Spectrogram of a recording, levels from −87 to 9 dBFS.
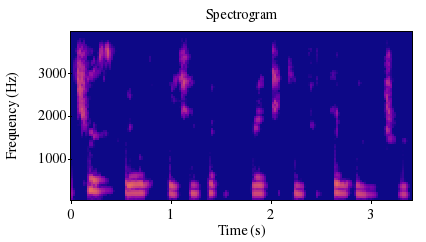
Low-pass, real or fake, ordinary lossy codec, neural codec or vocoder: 3.6 kHz; real; Opus, 64 kbps; none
